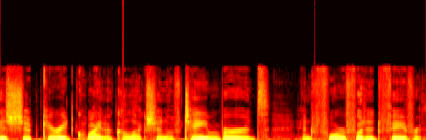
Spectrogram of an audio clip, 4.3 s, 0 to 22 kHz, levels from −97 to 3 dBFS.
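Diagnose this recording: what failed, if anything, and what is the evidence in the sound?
Repeated buffer at 1.23 s and 3.14 s, a driver or buffer stage fault. New speech arrived late, so the last 5.8 ms block, consistent with a 256-sample buffer, replayed once, then twice, with hard joins heard as short clicking buzzes.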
